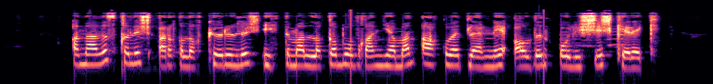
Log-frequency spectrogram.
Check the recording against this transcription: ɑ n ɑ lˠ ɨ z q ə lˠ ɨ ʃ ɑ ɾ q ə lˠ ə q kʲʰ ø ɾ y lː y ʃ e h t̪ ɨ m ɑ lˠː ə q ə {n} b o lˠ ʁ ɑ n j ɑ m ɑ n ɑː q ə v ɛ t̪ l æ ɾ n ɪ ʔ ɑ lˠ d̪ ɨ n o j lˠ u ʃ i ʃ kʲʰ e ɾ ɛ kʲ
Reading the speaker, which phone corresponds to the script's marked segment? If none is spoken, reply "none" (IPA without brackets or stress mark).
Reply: none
